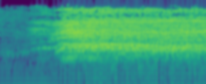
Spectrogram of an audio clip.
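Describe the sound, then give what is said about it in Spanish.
A crowd bursts into loud, sustained shouting after a brief rising swell, many voices yelling together in a dense, ragged roar that holds steady to the end, shouting to hurry the people who are entering. “Vamos a provocar el apuro de los que están entrando, gritando fuertemente.”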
